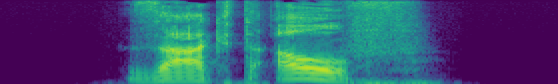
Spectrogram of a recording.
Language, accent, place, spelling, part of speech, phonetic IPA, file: German, Germany, Berlin, sagt auf, verb, [ˌzaːkt ˈaʊ̯f], De-sagt auf.ogg
- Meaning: inflection of aufsagen: 1. third-person singular present 2. second-person plural present 3. plural imperative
